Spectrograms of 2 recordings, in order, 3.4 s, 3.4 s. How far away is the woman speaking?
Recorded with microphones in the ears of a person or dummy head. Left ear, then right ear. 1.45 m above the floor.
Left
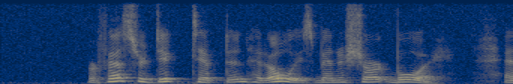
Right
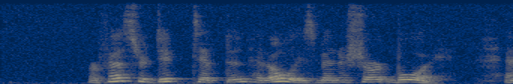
About 0.7 m.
